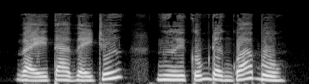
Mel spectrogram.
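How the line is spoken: Awkward laugh then speech. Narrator (Vietnamese): Đường Thư Bạch lúc này mới nhận ra sự đắc ý của mình làm tổn thương đến kẻ thất tình, cười lớn hai tiếng, nói

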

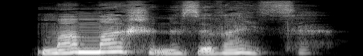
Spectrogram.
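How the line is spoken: Grumbling. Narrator (Russian): ворчал таксист

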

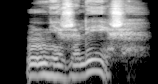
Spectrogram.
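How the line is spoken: Breathless moan. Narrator (Russian): простонал он, тяжело дыша

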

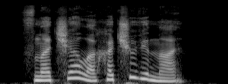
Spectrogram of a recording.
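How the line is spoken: Plain. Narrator (Russian): сказала Эльга

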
